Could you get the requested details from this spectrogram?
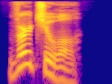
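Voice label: "virtual", English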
